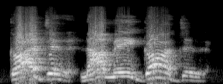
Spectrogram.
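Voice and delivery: forceful, punched short phrases; emphatic testimony. Real, not acted. Crediting God for the long wait, emphatic. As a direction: drive each phrase home loudly.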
